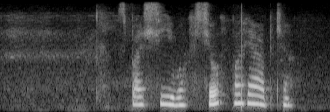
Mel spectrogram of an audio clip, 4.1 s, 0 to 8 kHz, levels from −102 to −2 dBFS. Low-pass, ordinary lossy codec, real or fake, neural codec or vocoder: 7.2 kHz; none; fake; codec, 24 kHz, 0.9 kbps, WavTokenizer, medium speech release version 2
